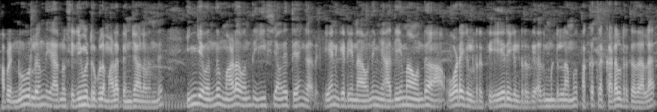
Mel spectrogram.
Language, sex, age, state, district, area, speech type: Tamil, male, 30-45, Tamil Nadu, Nagapattinam, rural, spontaneous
